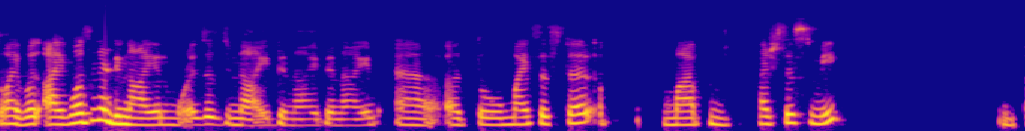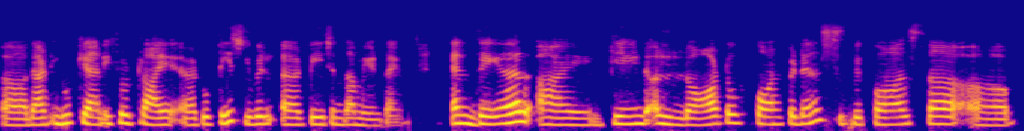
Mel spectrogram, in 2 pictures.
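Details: Stammering (stuttering) in an adult woman, severe in childhood and school, treated with speech therapy using prolongation and pausing techniques.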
